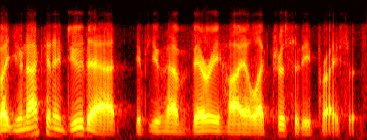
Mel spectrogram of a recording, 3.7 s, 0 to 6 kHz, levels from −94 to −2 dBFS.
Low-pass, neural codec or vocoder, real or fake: 5.4 kHz; vocoder, 44.1 kHz, 128 mel bands every 512 samples, BigVGAN v2; fake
